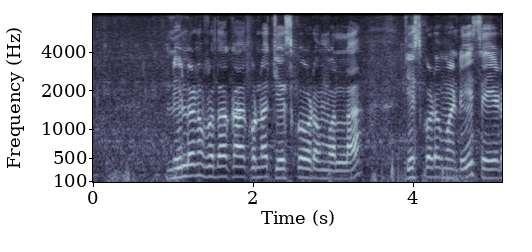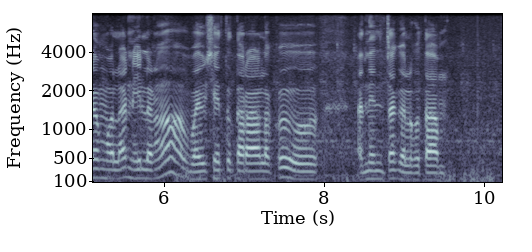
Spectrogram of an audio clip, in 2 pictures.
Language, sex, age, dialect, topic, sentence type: Telugu, male, 25-30, Southern, agriculture, statement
